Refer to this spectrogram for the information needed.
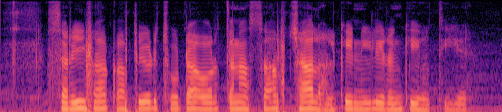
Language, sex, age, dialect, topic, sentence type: Hindi, male, 46-50, Kanauji Braj Bhasha, agriculture, statement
